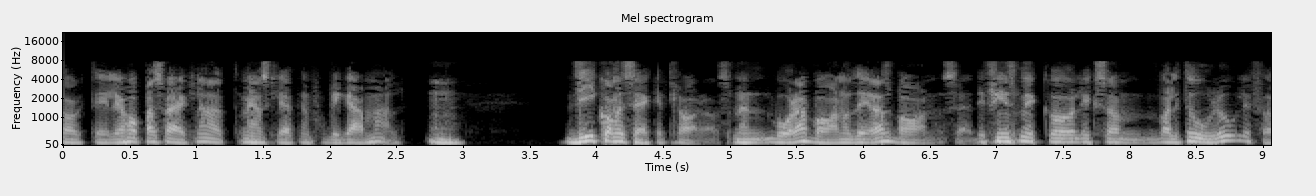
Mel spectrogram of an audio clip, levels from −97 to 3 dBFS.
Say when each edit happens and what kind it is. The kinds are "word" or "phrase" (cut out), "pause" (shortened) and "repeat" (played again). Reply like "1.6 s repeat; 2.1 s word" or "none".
none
